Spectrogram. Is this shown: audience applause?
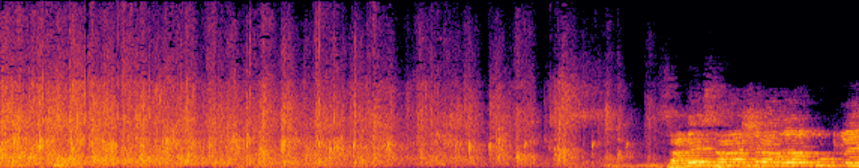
yes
